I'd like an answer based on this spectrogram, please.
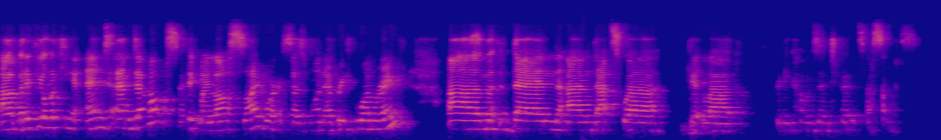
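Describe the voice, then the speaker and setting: Her voice sits fairly high, and the woman's loudness swings widely. There is audible room echo. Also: ordinary pitch variation. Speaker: tech company security presenter. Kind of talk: conference talk Q&A. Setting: live event with in-person and online audience. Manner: fast.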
